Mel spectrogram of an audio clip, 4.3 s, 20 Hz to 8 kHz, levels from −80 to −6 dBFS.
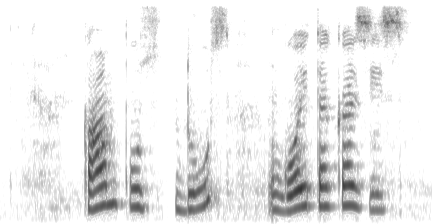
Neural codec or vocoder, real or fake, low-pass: vocoder, 22.05 kHz, 80 mel bands, HiFi-GAN; fake; 7.2 kHz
